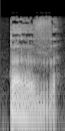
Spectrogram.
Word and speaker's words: peuvent: Okay, as usual, this ending, this ENT ending, you write it, you don't pronounce it. Okay, peuvent, peuvent, peuvent.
